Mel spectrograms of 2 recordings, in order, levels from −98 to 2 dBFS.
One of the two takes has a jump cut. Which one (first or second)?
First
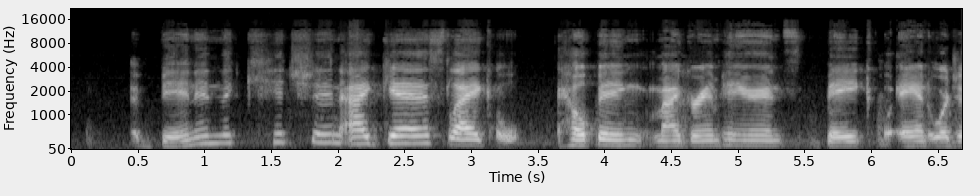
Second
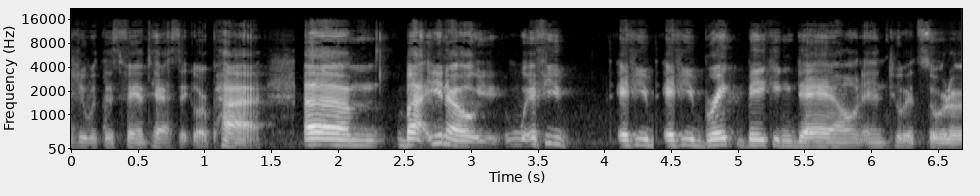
second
